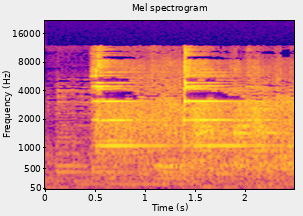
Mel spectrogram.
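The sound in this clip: Bell-like strikes ring out twice, the second about a second after the first, each with bright, sustained ringing tones over a steady background.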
